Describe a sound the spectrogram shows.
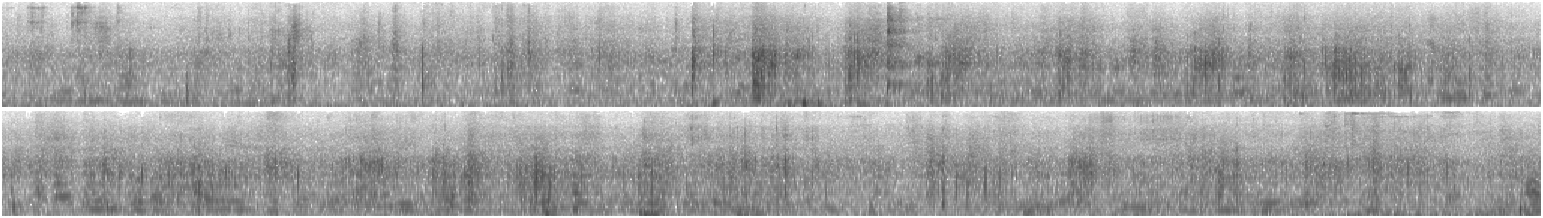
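Men and women chat quietly nearby outdoors.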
